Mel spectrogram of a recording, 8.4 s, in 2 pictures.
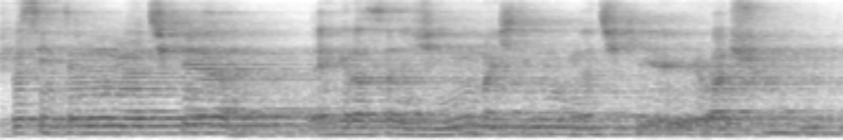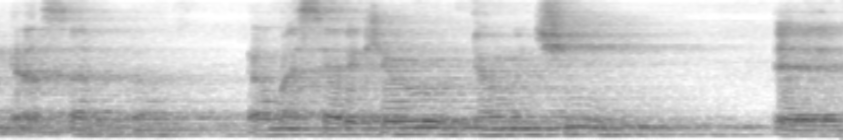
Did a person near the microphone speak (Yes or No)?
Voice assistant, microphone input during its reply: No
